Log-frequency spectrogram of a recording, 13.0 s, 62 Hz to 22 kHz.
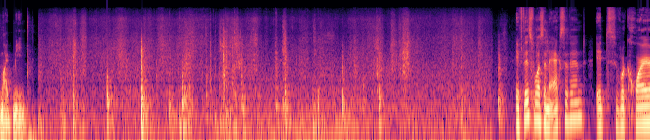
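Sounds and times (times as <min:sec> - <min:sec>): wood knocks and creaks: 0:00.8 - 0:10.3.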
